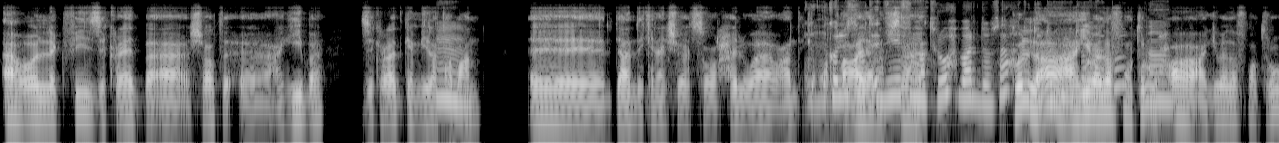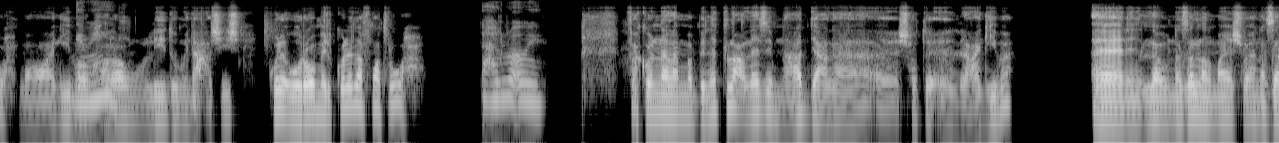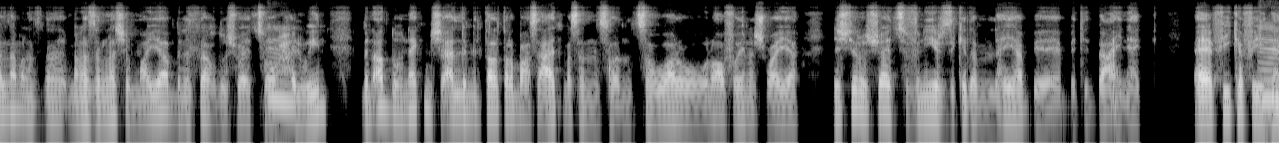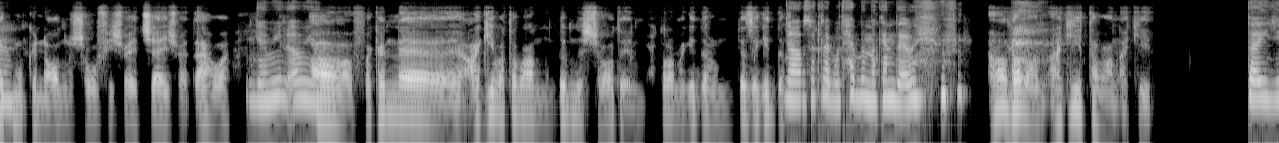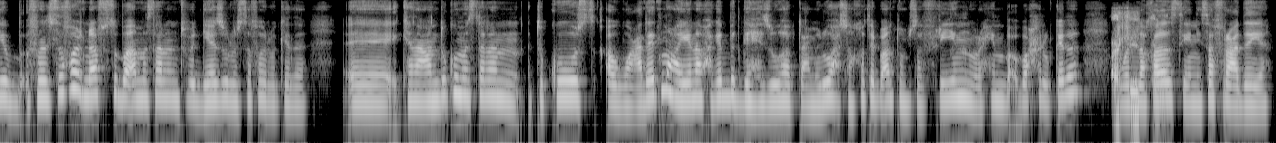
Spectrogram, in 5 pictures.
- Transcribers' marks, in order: tapping; in French: "souvenirs"; in French: "café"; chuckle; other noise
- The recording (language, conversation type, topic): Arabic, podcast, إيه أحلى ذكرى ليك من السفر مع العيلة؟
